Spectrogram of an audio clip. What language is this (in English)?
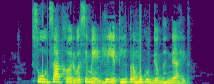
Marathi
